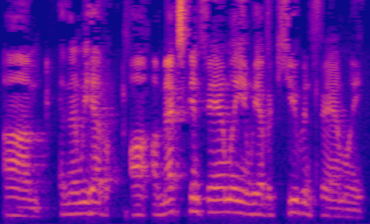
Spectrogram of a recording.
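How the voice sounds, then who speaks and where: A man chairs a work meeting, his talk looping through restarts and side stories at an ordinary pitch. His delivery is loose and conversational, drifting off before picking up again. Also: fast talker, a bit bright, a little hiss or hum, low-quality recording. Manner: rambling, frequent restarts and trailing asides. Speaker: meeting leader. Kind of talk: business meeting.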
